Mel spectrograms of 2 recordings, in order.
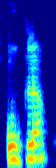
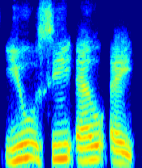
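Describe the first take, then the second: First: The acronym is run together as one word. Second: The acronym is spelled out letter by letter. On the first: This is how it is said in Spanish. "en vez de letrarla le decimos U C L A" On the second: This is how it is said in English. "en inglés sí hay que deletrar esta sigla"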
